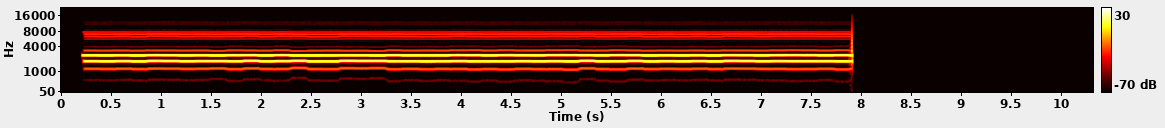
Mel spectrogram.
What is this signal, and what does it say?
FT8 (several signals at once), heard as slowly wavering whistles, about 6.25 baud.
